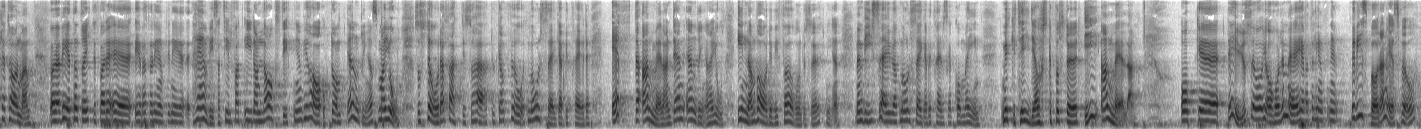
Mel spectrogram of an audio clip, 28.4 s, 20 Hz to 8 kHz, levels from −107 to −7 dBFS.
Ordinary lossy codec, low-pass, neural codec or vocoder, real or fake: none; none; none; real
